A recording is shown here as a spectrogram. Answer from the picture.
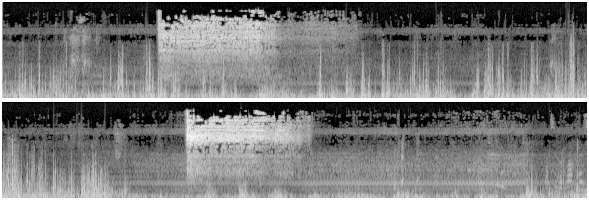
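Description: Two bursts of compressed air hissing from a hose, each lasting about one and a half to two seconds, about two seconds in and again about twelve seconds in. Wind buffets the microphone throughout.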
